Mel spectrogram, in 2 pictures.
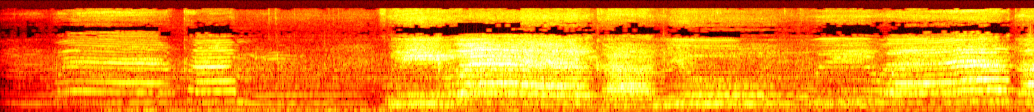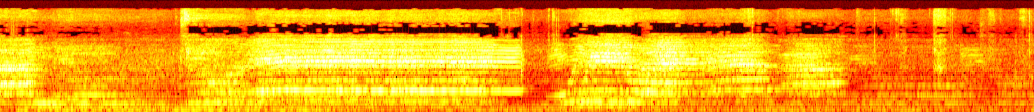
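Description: A group of children singing together, in phrases with long held notes, growing louder about three seconds in.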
